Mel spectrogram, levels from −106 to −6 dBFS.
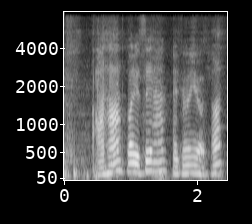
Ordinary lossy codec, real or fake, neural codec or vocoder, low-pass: none; fake; codec, 32 kHz, 1.9 kbps, SNAC; 7.2 kHz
